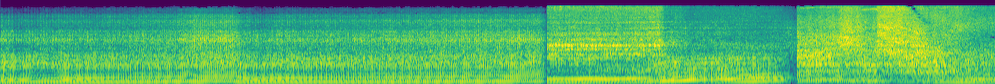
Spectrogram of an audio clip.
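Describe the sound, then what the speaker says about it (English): An Aston Martin DBX engine revs hard in Sport Plus mode, loud and close, with rising and falling pitch sweeps through several throttle blips and gear changes and no talking. "If I'm in GT or any of the terrain modes, the engine is really quiet. In Sport Plus, everything just opens up."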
